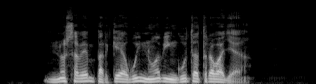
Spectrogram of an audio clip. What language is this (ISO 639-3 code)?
cat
